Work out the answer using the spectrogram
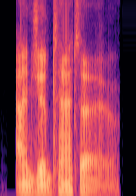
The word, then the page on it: agitato: British English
